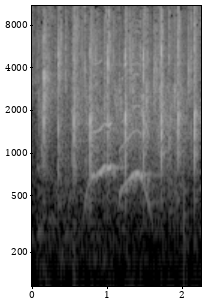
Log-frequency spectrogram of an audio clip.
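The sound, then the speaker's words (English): A church audience claps in steady applause for the church staff, with sharp repeated hand claps standing out above the broad clatter, while a few voices rise briefly in the background. “You could clap for that.”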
